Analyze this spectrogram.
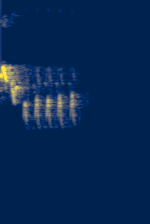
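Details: House wren song used to teach its young: a short high sweep that drops into five quick, evenly repeated chirps, a brief bubbling phrase with clean silence afterward.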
